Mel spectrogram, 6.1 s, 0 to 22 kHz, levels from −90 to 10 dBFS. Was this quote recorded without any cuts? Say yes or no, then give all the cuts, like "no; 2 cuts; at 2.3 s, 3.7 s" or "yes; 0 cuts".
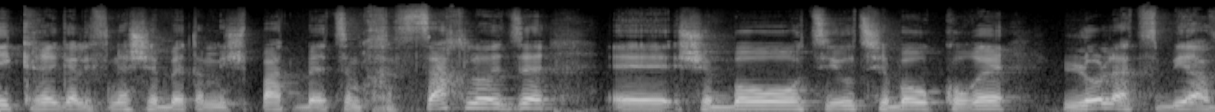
yes; 0 cuts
